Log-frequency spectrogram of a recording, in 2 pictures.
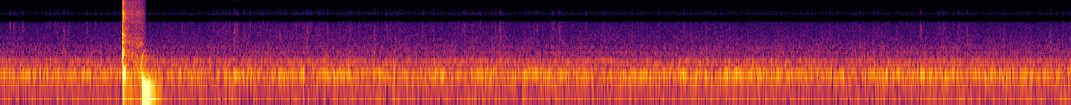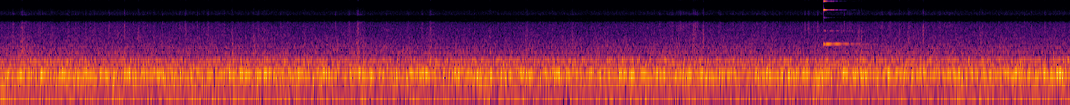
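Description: A bicycle on an indoor trainer whirs with a steady hum.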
